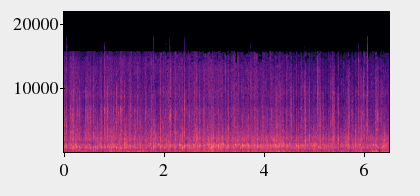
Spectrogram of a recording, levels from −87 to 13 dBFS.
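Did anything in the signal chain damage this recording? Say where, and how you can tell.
Yes. All the way through, the level swings by around 10 dB, so it seems to breathe. Loud and quiet passages sit unnaturally close together and everything feels squashed. This is gain pumping at the input stage, likely from the microphone gain set far too high, with a fast limiter or compressor clamping down on every peak and releasing in the gaps.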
